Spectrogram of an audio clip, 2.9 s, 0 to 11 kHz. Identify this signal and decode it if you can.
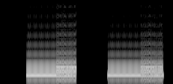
Packet radio (AX.25, as in APRS), 1200 baud, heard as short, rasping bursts.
